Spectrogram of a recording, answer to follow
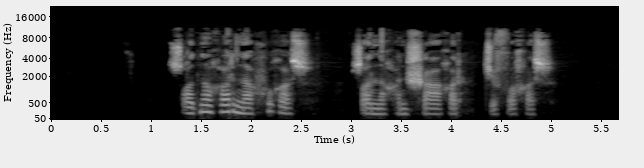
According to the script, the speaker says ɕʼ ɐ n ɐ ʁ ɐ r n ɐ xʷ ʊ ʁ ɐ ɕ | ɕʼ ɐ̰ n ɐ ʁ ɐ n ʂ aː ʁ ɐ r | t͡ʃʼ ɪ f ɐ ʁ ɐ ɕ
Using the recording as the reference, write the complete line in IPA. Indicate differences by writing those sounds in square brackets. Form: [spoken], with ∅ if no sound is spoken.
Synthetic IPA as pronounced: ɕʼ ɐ n ɐ ʁ ɐ r n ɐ xʷ ʊ ʁ ɐ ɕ | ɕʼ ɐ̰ n ɐ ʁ ɐ n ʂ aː ʁ ɐ r | t͡ʃʼ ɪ f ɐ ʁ ɐ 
